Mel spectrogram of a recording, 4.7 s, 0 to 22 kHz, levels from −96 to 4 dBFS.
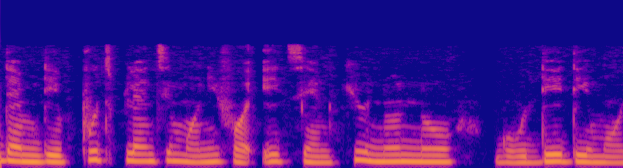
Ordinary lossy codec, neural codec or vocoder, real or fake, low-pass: none; none; real; 7.2 kHz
